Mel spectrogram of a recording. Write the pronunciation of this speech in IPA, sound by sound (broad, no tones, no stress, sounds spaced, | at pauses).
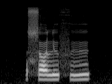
s ɒ l ʏ f ʏ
